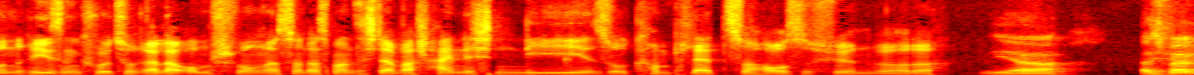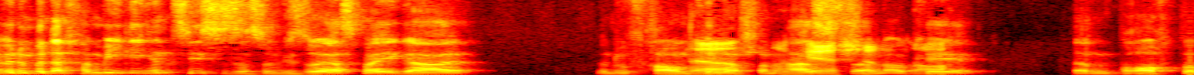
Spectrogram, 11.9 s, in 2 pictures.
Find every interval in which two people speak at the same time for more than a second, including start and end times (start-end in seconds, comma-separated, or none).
9.4-10.8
